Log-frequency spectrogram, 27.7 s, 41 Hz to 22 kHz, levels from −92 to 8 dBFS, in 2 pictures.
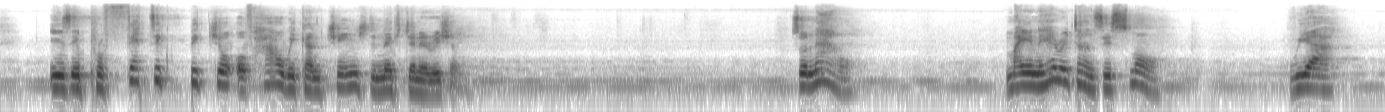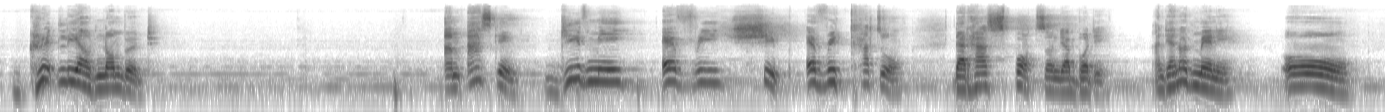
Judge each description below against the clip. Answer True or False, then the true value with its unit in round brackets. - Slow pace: True (90 wpm)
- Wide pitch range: True (7.5 semitones)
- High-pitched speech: False (175 Hz)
